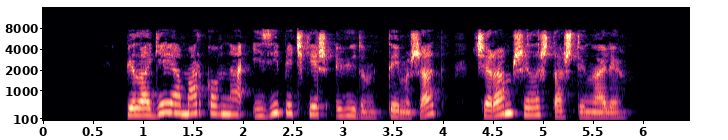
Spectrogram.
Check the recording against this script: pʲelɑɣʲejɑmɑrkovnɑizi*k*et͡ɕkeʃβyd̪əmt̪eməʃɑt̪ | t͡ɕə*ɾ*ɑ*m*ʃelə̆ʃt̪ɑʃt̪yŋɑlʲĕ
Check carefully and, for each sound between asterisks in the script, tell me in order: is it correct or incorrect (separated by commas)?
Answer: incorrect, correct, correct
